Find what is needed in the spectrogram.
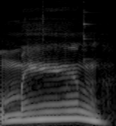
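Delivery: exasperated high "man". Real, not acted. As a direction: let it rise in disbelief. Axe not picked up.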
